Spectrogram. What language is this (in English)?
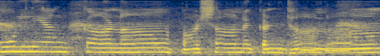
Sanskrit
